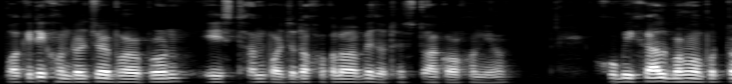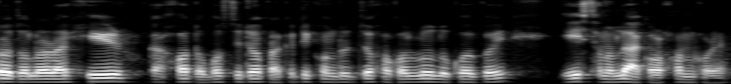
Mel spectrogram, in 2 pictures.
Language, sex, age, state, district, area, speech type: Assamese, male, 18-30, Assam, Biswanath, rural, spontaneous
